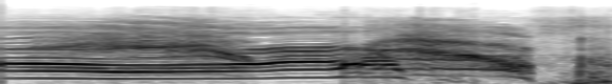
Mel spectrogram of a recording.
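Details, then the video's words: A cat's drawn-out meow, a steady tone that bends downward, then breaks into a rougher, wavering yowl before ending in a short scuffle of noise. "Ranking Funny Cat Sounds."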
